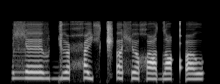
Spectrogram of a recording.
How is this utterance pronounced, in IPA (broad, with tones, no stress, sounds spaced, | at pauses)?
ɮ ɛː˧ v ɟ ø˧ ħ e˥˨ ç t͡ʃʼ ɐ˥˨ ɬ ø˥˨ χ ʏ˧ ə̯ dˤ ø˧ qʼ o˧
